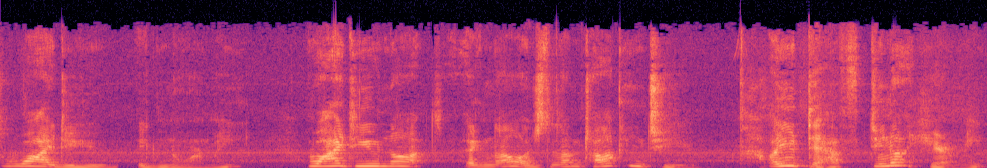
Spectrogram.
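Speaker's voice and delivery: high, insistent bird demanding attention; indignant talking bird. Acted. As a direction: scold the human for ignoring you.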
